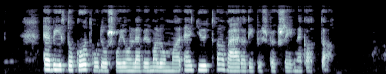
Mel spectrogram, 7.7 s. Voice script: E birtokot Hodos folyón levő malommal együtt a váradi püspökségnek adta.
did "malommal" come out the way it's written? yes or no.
yes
